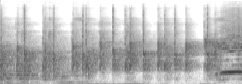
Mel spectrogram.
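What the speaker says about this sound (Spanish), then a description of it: "Aplauso a nuestro Dios." A church congregation claps in praise during a Spanish-language sermon on marriage, a brisk run of claps lasting about two seconds before a voice comes in at the end.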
